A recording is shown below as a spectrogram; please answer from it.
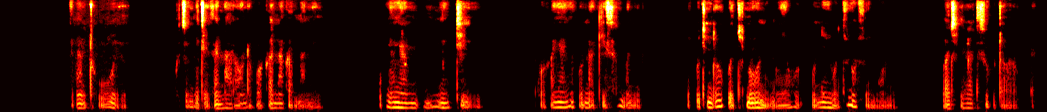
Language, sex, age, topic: Ndau, male, 18-24, health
